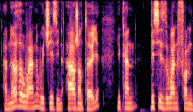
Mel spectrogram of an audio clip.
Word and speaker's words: Argenteuil: Maybe you can try to find the one from Argenteuil. How do you spell that?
